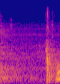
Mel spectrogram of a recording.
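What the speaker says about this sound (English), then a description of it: "Now you can hear my dog barking" A dog barks behind a closed garage door, a short muffled outburst of a few yips and barks near the end of a quiet stretch, faint and somewhat distant.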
